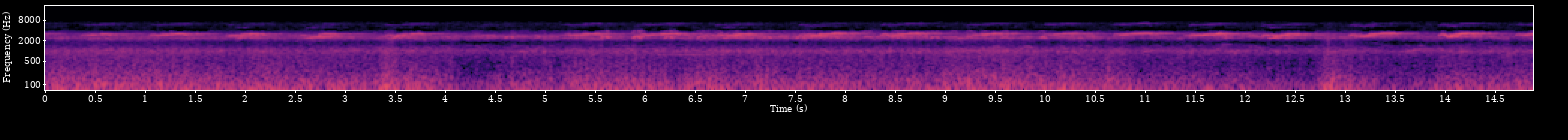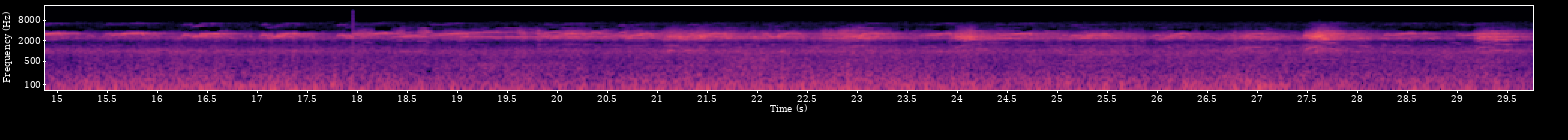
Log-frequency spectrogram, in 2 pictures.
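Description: Osprey giving a long series of short, rising, whistled chirps, about two a second, that grow louder and more insistent in the last ten seconds. A steady low rumble lies underneath.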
